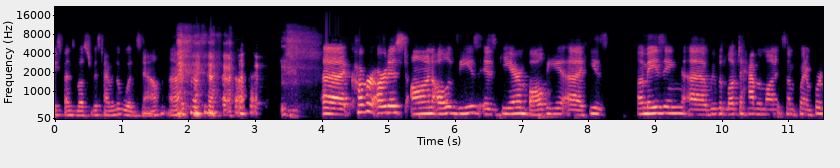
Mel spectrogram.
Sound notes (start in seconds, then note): 1.8 all laughing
